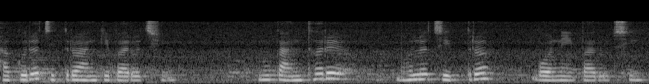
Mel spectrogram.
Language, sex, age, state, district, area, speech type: Odia, female, 18-30, Odisha, Sundergarh, urban, spontaneous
